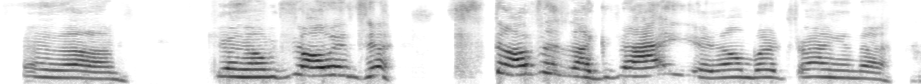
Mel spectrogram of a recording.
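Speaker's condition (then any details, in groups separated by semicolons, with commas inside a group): Speech and mobility impairment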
